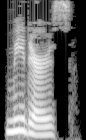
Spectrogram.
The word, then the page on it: meters: British English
